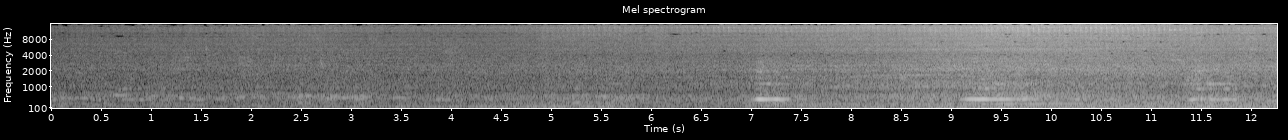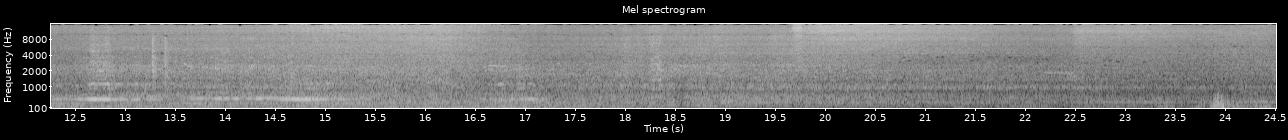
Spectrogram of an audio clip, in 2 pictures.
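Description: Enoshima Electric Railway (Enoden) train approaching and passing close by: a low rumble of wheels on the rails that builds, is loudest from about nine to seventeen seconds in, then fades. While it passes there are intermittent whining tones from the running gear, and one sharp sound about seven seconds in.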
